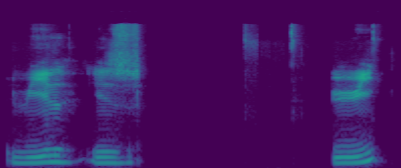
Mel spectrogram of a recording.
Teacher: in French the H is completely silent. It doesn't make any sound whatsoever. So it's the real first sound of huile is ui.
